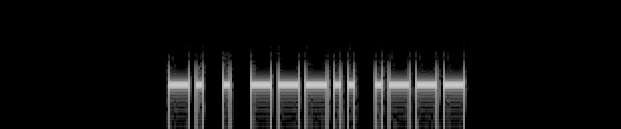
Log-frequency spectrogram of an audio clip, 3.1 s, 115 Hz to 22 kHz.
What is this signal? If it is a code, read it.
Morse code, heard as a keyed tone, about 34 wpm, 700 Hz. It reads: NE8J
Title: Call Signs - 35wpm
